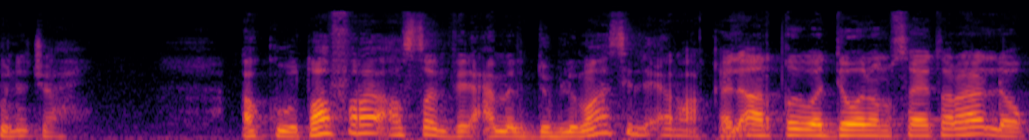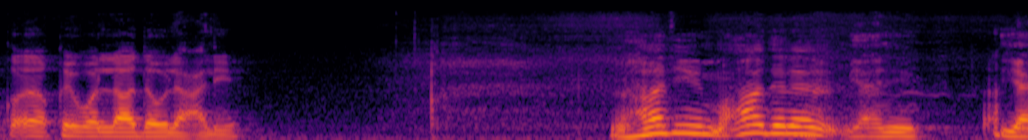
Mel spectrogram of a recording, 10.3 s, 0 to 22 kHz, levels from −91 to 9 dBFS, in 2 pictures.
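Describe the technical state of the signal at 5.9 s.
At 5.9 s the audio is intact, with no dropout, distortion or other technical fault audible at that moment.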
